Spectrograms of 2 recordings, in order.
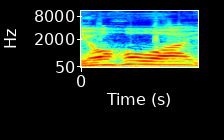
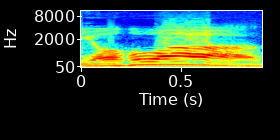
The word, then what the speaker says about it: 여호와: 그래서 여호와 그럴 때에는 아도나이라고 하는 모음점을 거기다가 자음에 붙여서 부르다가 보니까 여호와 됐는데 학자들은 아도나이라고 하는 모음점을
